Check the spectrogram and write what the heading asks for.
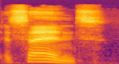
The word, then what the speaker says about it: Sandes: Ryan Sands. But you spell it Sandes.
